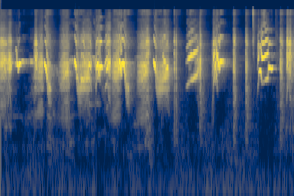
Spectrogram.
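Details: Javan myna in a varied song intended to agitate other mynas: a dense stream of harsh, grating notes mixed with brief whistled slurs and rising squeaks, with almost no pauses.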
